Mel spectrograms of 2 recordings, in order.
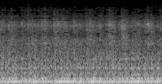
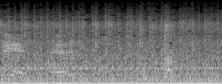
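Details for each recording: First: Old two-stroke outboard after fuel filter repair, full throttle with choke off, steady even idle buzz with no misfire, rattle or hunting; sounds sweet, but little or no cooling water coming out, to be checked. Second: Old two-stroke outboard after fuel filter repair, steady putter at fast idle with slight unevenness in the beat; cooling water coming out, running but not perfectly smooth.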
